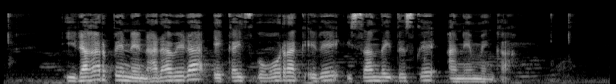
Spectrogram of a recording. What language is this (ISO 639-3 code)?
eus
